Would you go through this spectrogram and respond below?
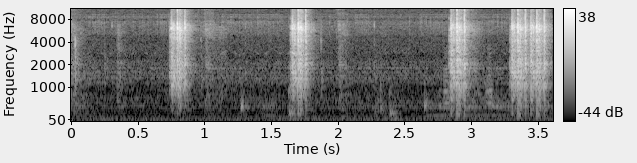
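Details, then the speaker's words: Nikon Zf, second-hand with only 490 shutter actuations, powered with no lens fitted, quiet room: four crisp, even mechanical shutter snaps, no drag or hesitation; normal shutter. "I really wanted it to be doing that, but it's got a mechanical shutter in there, which sounds very nice."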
